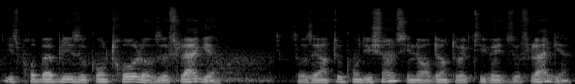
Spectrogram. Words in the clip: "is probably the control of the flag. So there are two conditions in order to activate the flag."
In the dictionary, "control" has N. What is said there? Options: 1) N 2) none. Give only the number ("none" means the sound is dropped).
2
